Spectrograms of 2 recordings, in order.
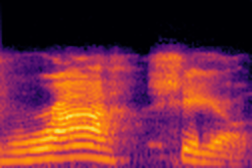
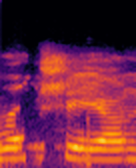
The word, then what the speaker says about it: Rochelle: you good and it's raw shell not Rochelle not racial not none of that right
